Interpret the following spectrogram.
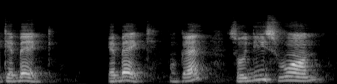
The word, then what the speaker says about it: Québec: But I'm gonna, when we do the sound, I'm gonna show you guys exactly how you pronounce them. Okay, in case you don't get it. So we say Quebec, Quebec.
